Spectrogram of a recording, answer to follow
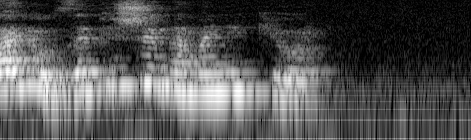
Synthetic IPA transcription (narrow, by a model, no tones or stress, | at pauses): alʲuwzɐpʲiʂɨnɐmɐnʲikʲɔr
